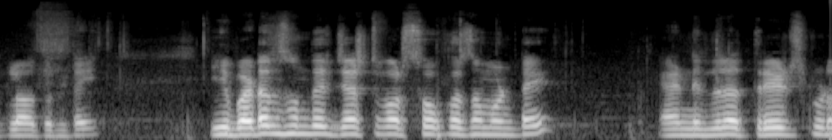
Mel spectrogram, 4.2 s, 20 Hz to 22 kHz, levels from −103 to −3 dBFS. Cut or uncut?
uncut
